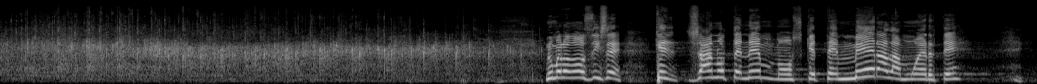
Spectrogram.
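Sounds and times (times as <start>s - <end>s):
audience applauding: 0.0s - 5.6s
speech: 5.5s - 10.3s.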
